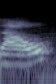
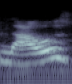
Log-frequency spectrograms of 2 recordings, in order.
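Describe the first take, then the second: First: The word ends without any s sound. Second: The word ends with an audible s sound. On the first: This is how local people say the name. "Locals इसको लाओ बोलते हैं" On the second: This is how English speakers say the name. "English pronunciation है"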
